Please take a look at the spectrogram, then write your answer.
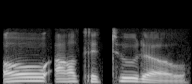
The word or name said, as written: O altitudo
